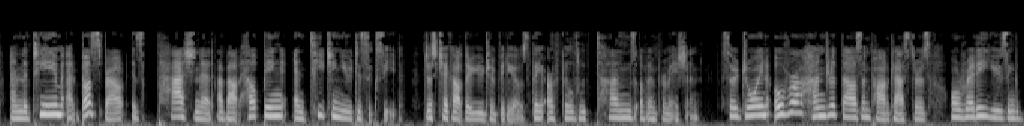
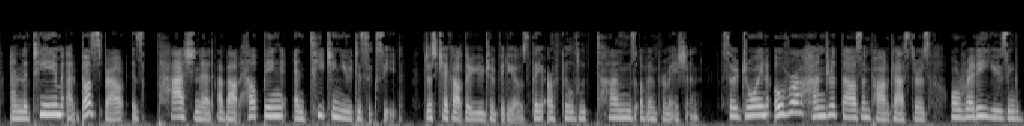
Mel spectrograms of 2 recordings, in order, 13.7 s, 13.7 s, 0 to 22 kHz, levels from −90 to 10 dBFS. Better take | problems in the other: neither | garbled, watery; slightly; nothing above 8 kHz; the same in both

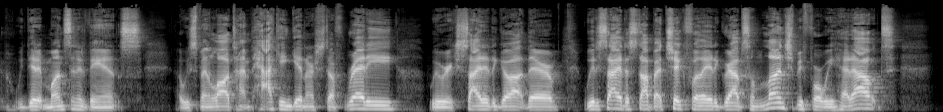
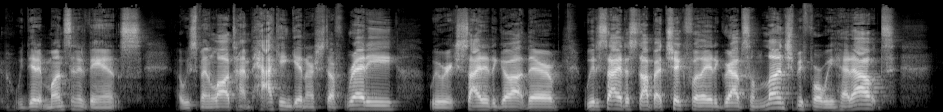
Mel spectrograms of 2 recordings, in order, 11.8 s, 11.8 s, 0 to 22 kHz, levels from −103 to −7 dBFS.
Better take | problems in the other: first | thin; very; fading below 600 Hz

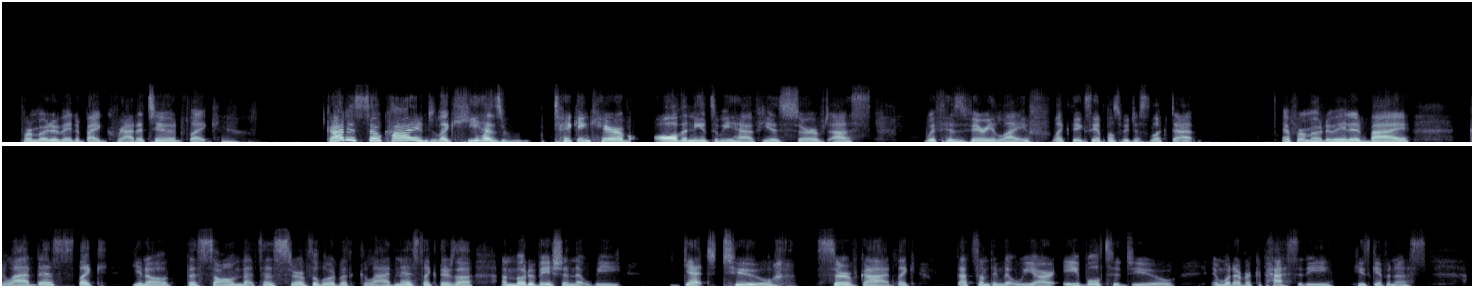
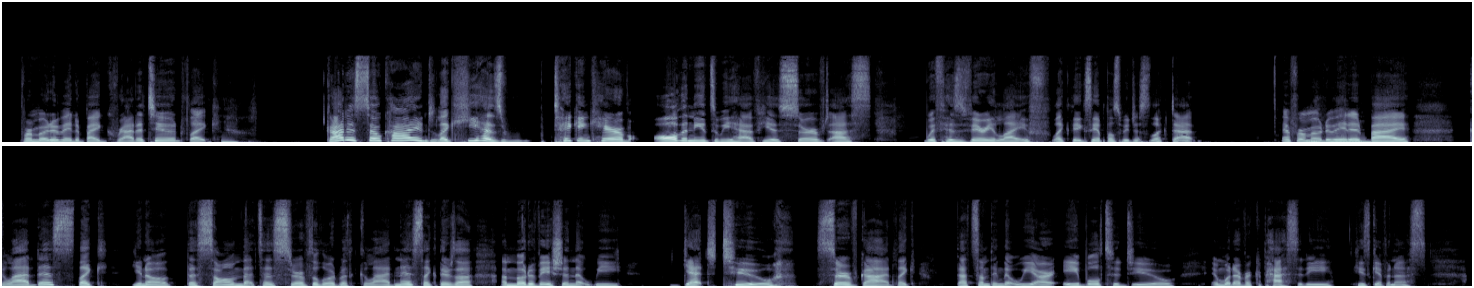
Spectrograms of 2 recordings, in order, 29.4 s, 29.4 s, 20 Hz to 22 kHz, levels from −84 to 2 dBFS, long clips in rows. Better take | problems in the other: second | garbled, watery; slightly; nothing above 7.5 kHz

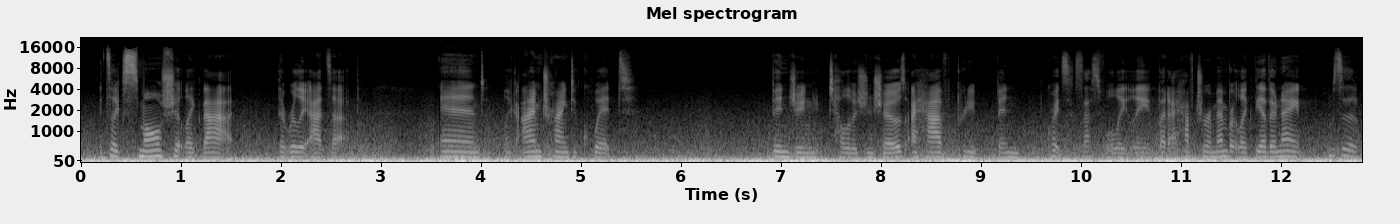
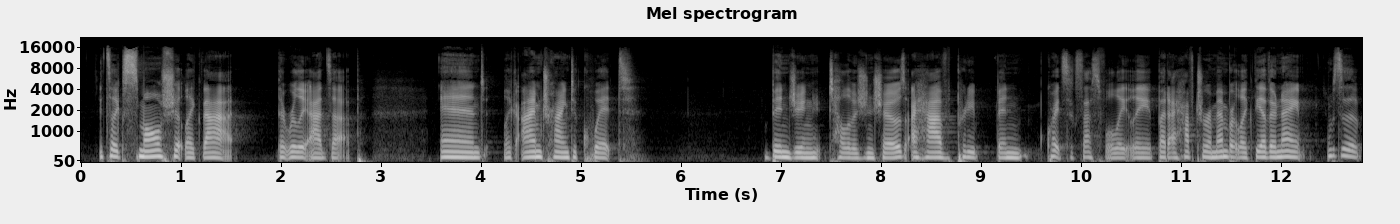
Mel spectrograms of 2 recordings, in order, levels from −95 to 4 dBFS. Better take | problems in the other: second | wind noise on the microphone; heavy; 6 dB below the speech

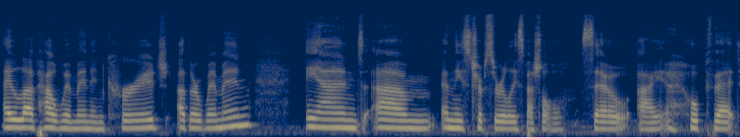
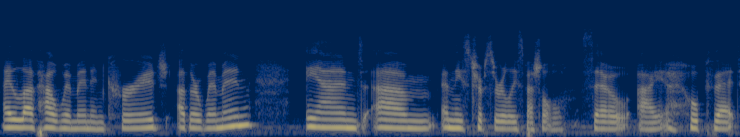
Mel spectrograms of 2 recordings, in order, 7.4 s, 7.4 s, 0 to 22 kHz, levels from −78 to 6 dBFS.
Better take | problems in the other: first | muffled; slightly; fading above 3.5 kHz

